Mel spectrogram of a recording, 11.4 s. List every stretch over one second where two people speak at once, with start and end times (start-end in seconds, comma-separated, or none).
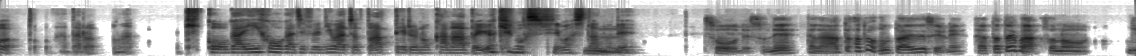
none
